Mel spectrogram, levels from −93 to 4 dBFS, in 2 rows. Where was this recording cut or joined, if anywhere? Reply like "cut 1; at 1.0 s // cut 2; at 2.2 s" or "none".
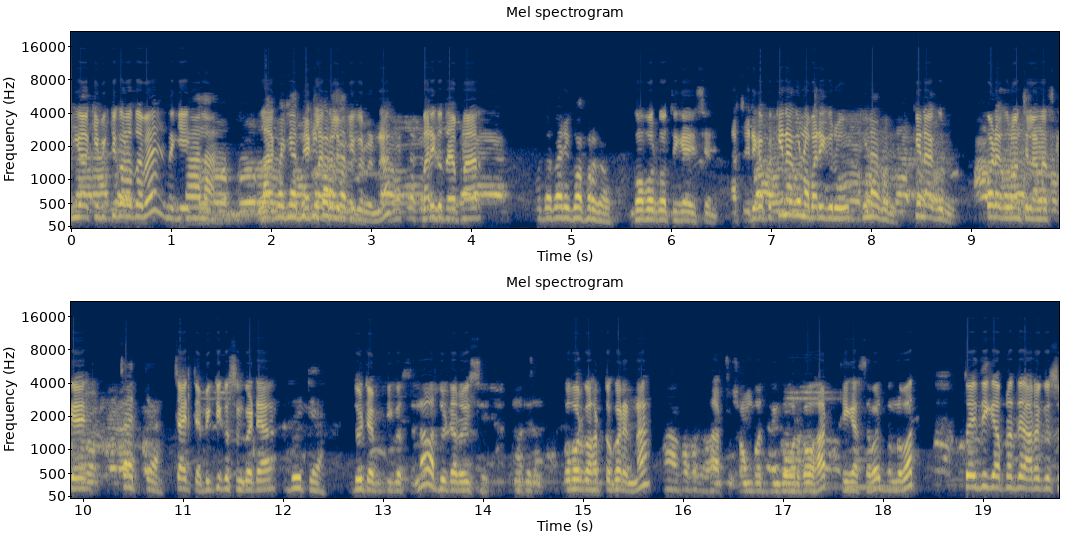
none

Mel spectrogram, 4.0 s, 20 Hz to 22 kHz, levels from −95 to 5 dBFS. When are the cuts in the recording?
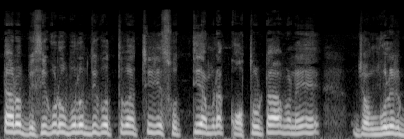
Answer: none

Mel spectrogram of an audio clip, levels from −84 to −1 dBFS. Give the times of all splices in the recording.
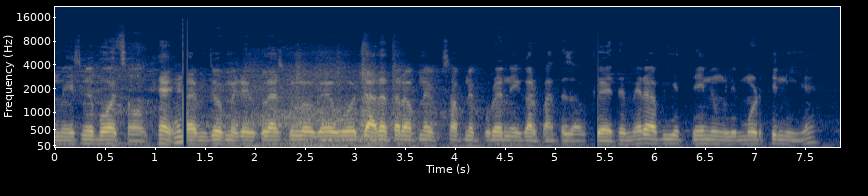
cut 1; at 1.3 s // cut 2; at 5.4 s

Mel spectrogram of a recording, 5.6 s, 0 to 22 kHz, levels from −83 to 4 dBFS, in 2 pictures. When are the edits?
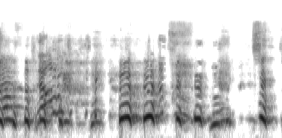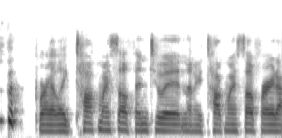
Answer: cut 1; at 3.1 s

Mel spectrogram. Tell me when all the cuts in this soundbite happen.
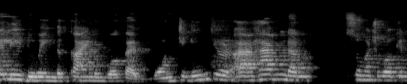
cut 1; at 2.2 s

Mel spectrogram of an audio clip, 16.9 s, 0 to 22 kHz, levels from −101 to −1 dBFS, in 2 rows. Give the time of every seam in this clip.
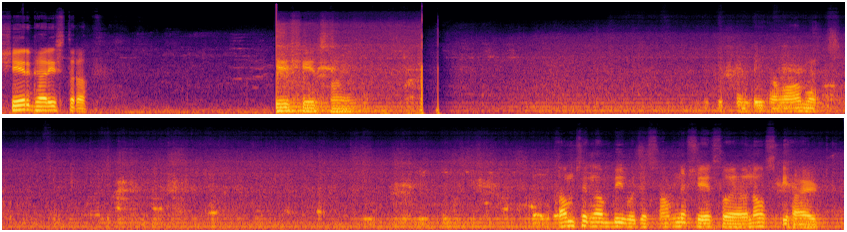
cut 1; at 2.7 s

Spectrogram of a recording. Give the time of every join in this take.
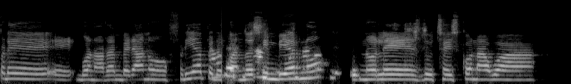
cut 1; at 2.2 s

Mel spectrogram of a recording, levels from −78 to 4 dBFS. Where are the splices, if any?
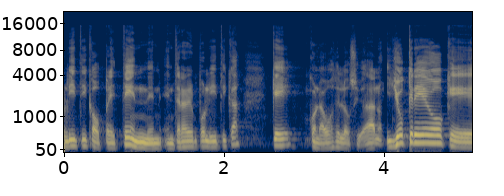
cut 1; at 4.0 s

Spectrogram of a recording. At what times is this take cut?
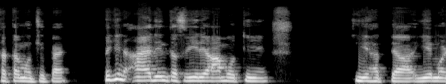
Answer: none

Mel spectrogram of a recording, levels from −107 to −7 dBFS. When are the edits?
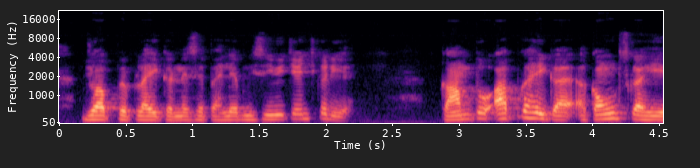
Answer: none

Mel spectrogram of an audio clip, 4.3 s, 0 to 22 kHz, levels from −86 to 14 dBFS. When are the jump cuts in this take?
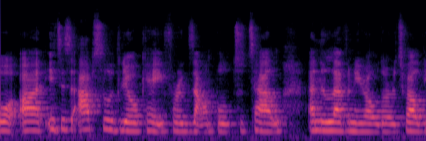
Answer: none

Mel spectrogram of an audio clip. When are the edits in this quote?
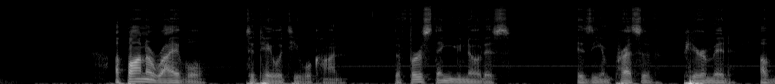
none

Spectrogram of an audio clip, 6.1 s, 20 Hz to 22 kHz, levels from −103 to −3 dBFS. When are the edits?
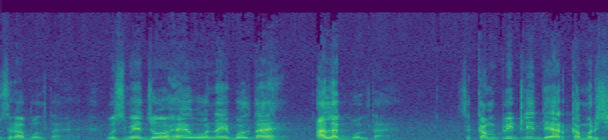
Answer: none

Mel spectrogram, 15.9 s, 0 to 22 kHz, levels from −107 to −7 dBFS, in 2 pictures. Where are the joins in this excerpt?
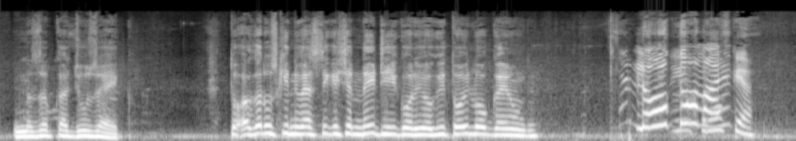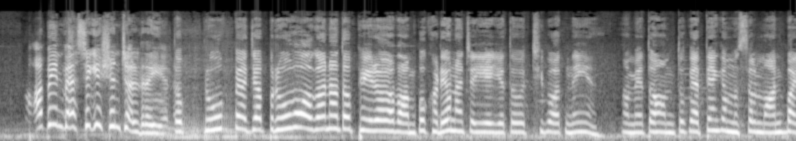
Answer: cut 1; at 7.2 s

